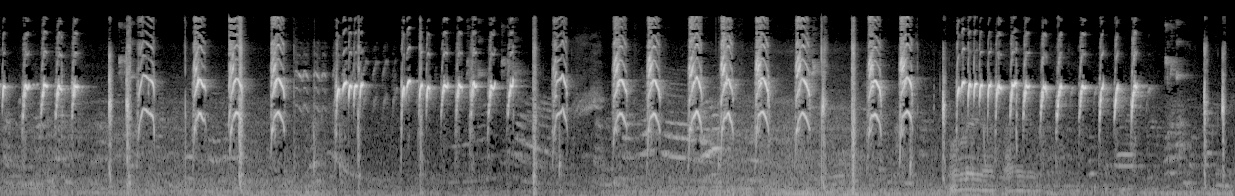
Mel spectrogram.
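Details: Greater green leafbird singing a lure song meant to provoke other birds into agitation: bursts of rapid, evenly repeated high whistled notes alternate with harsh arched chirps in a lively, near-continuous sequence.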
